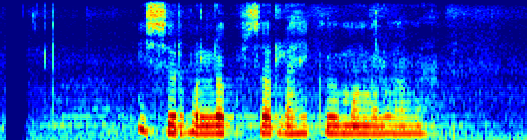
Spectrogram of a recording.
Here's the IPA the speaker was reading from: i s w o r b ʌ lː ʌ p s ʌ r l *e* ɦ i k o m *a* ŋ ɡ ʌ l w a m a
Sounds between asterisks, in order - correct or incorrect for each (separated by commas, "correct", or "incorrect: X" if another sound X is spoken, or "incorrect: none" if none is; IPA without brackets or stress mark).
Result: incorrect: a, incorrect: ʌ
